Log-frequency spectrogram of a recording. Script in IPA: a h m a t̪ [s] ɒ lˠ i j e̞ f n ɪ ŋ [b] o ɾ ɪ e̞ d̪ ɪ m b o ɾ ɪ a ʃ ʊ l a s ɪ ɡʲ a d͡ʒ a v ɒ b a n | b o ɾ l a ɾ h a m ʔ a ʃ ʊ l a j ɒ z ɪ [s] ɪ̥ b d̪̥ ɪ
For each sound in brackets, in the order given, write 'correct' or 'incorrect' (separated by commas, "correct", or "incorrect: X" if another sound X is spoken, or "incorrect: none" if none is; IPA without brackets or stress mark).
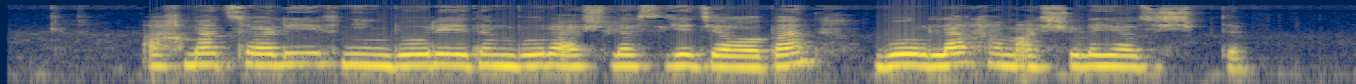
correct, correct, incorrect: ʃ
